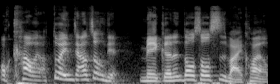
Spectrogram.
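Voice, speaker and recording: Using vocal fry, a man rattles along at a very fast pace. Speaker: podcast host. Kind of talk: casual chat.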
